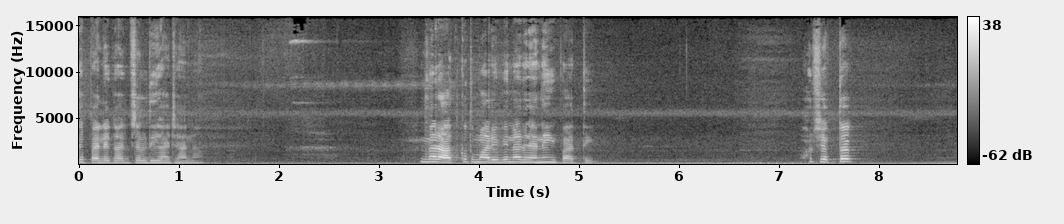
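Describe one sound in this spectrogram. A young woman speaks softly and pleadingly close by.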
